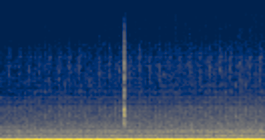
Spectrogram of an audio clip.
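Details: Suzuki motorcycle after winter storage, old fuel in tank, warming up at idle: steady low, even putter with no knocks or misses; running normally.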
